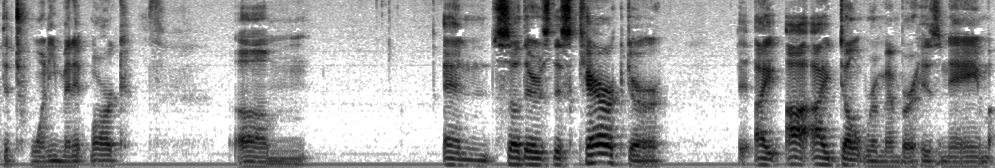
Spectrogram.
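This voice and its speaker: A man's voice: deep voice, darkish tone. A young man giving a rambling, profane, exasperated movie review, full of restarts and filler words.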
